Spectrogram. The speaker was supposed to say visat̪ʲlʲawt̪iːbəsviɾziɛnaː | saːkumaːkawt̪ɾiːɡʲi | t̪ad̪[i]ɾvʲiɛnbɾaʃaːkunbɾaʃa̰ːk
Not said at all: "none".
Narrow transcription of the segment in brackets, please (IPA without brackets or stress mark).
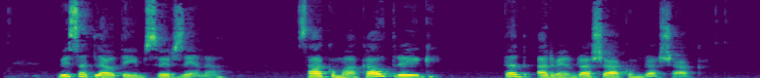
a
